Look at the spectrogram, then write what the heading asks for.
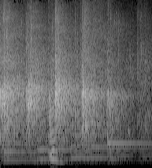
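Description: An audience claps in a steady, dense patter that fills the short stretch, with a few brief voices and tones rising over the applause.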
